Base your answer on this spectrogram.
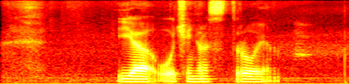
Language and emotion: Russian, sad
